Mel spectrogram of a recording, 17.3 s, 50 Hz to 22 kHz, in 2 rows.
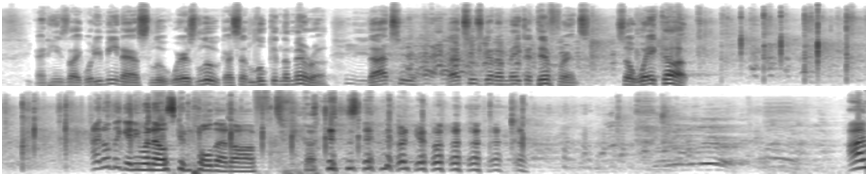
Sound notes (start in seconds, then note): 7.0 audience laughing and applauding; 11.4 chuckling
